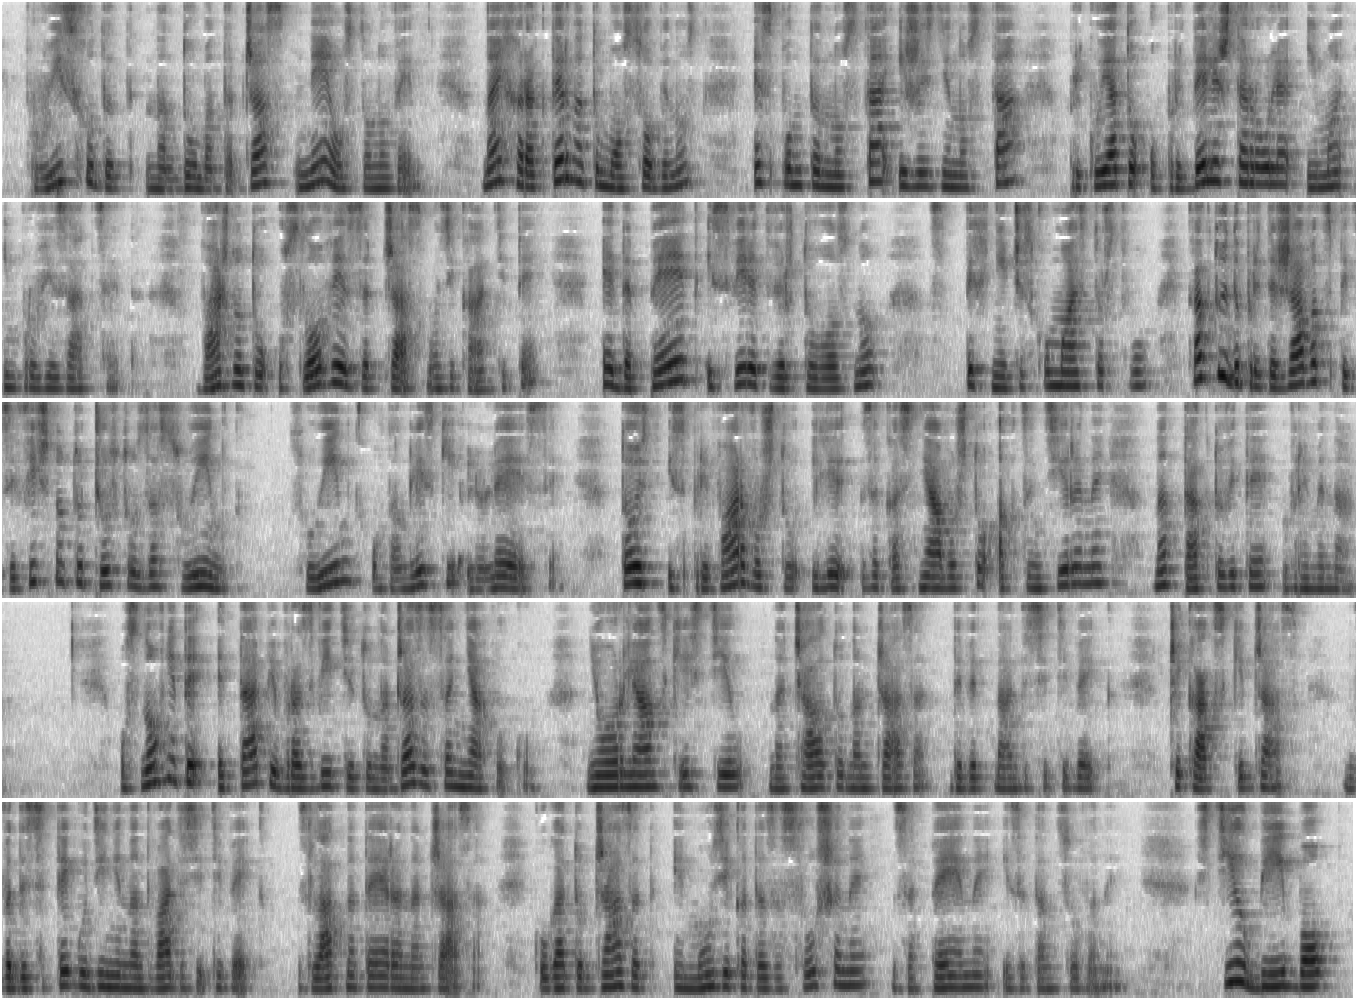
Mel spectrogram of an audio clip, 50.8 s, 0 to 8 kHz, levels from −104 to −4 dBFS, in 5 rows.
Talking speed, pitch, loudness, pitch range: 110 wpm, 185 Hz, -25 LUFS, 170-220 Hz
